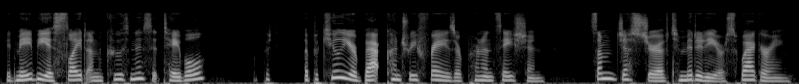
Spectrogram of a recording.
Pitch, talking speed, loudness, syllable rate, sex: 195 Hz, 160 wpm, -25 LUFS, 5.9 syllables/s, female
